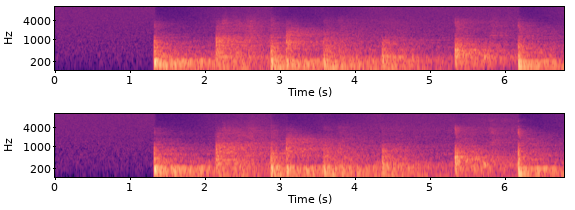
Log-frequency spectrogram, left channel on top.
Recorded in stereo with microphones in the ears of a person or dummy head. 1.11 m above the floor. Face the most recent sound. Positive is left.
turn(degrees=-30)  # may be behind; listen again after turning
